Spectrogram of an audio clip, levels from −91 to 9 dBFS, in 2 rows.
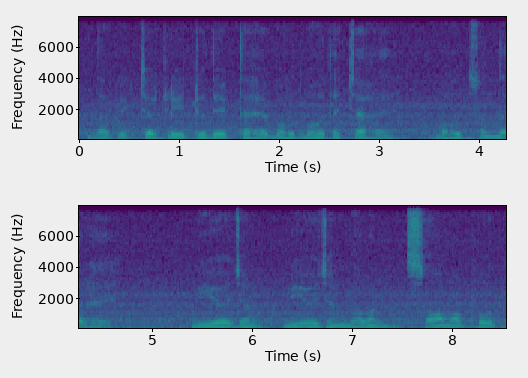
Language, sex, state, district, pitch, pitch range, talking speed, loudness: Hindi, male, Maharashtra, Solapur, 140 Hz, 135-145 Hz, 100 wpm, -43 LUFS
